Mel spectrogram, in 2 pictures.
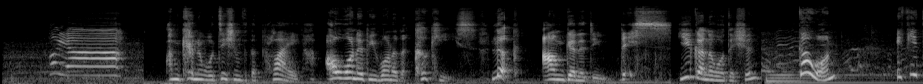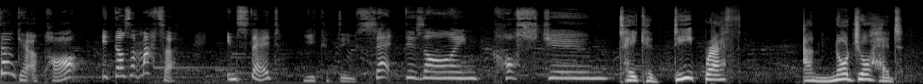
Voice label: Character kid boy cheeky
